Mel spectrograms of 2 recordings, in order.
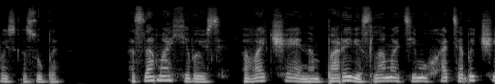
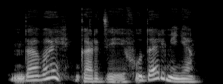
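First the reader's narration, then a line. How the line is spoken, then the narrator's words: Snide teasing. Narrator (Russian): подначивает ехидно, улыбаясь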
